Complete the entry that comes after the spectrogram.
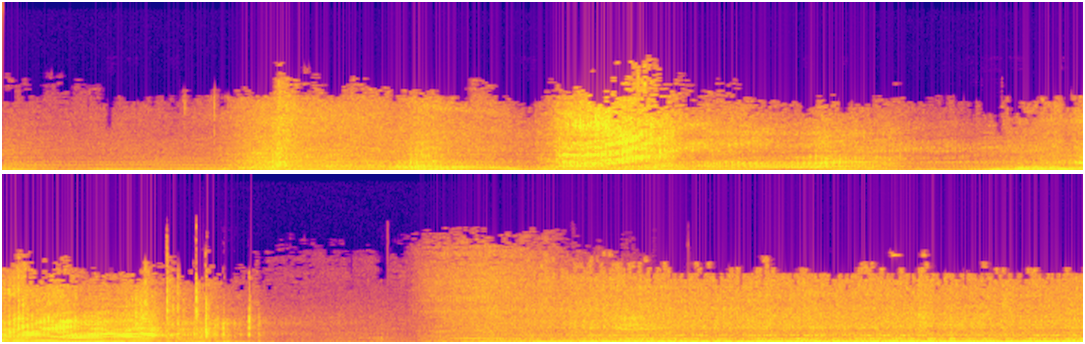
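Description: Sports car engines. First a high-revving engine rises and falls in pitch over several strong revs, then a short lull, and from about ten seconds in an engine runs at a steady, constant note.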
